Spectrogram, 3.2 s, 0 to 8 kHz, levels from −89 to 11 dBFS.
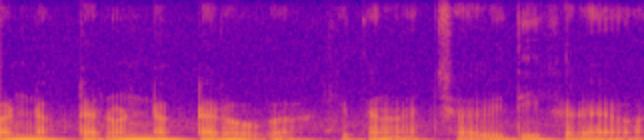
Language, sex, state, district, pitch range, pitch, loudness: Hindi, male, Chhattisgarh, Jashpur, 95-100 Hz, 100 Hz, -19 LUFS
